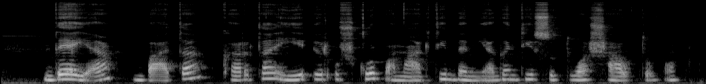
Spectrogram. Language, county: Lithuanian, Alytus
